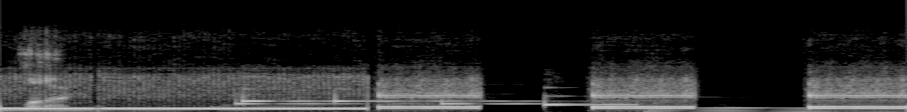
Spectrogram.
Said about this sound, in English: What's that? Do I hear a phone? Do I hear a phone ringing? I think you do.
